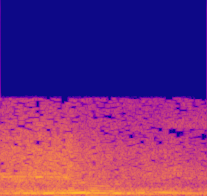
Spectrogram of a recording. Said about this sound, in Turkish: Vay canına, şu arabaya bak. Son model.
